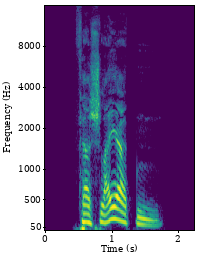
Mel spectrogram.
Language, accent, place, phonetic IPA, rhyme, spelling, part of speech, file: German, Germany, Berlin, [fɛɐ̯ˈʃlaɪ̯ɐtn̩], -aɪ̯ɐtn̩, verschleierten, adjective / verb, De-verschleierten.ogg
- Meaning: inflection of verschleiern: 1. first/third-person plural preterite 2. first/third-person plural subjunctive II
